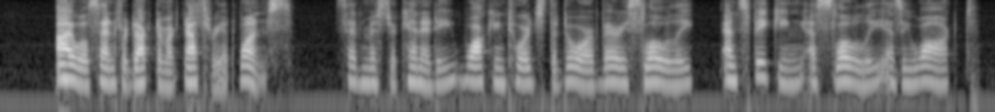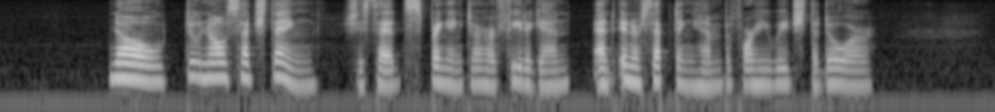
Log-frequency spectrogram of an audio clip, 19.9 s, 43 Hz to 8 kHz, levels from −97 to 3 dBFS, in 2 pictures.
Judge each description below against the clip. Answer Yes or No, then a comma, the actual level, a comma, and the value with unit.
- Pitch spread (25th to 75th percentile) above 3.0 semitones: No, narrow, 2.4 semitones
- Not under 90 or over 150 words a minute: Yes, slow, 135 wpm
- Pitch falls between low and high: Yes, medium, 165 Hz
